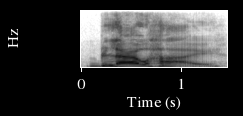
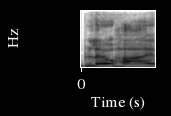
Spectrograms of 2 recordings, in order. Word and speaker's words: Blåhaj: In Swedish, the shark plushie is pronounced blauhaj. The A sounds like a long O, as in floor or more, so floor, blå. And the J makes a Y sound. Blauhaj. Common anglicized versions include blowhigh or blahaj.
